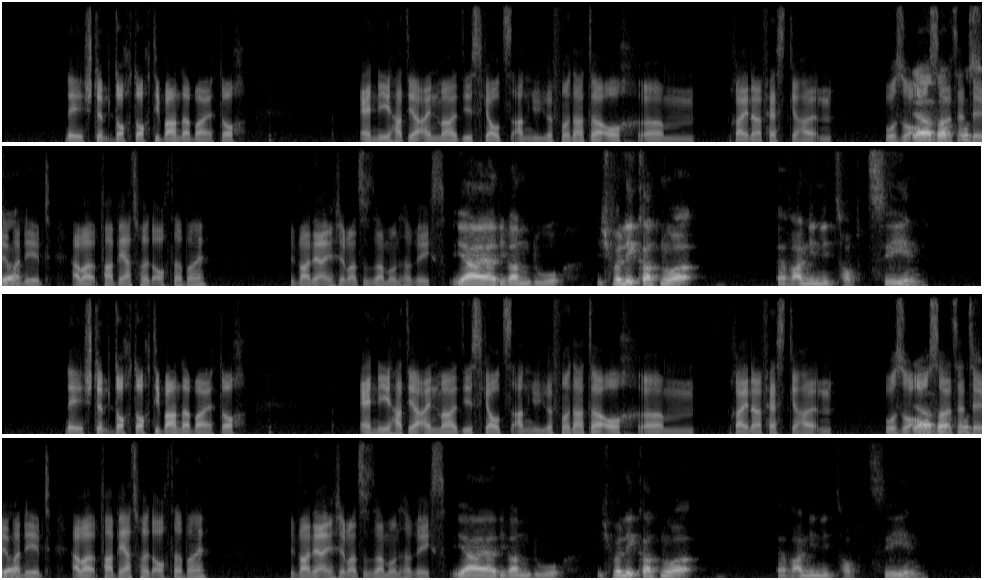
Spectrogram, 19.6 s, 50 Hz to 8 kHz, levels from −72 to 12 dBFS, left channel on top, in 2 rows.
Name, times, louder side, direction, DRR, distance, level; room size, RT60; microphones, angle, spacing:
voice 1, 0.6-2.4 3.6-6.9 7.3-8.3 8.8-10.2 10.5-11.8 12.7-14.2, right 1 dB, 10° right, 3.4 m, -29 dB
voice 2, 9.1-10.0 14.3-15.4 15.7-16.7 17.5-19.1, left 3 dB, 90° left, 3.0 m, -23 dB
head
